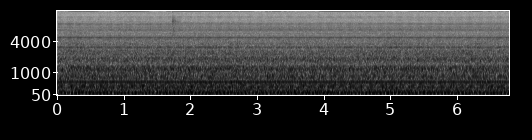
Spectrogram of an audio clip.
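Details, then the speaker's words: Panasonic microwave oven after repair, heating a cup of water for 30 seconds, drawing 14 A, 1.6 kW at 115 V: steady low hum, even buzz and fan whir, no arcing or crackle; heating normally. "it's working. I say I'm only heating it for 30 seconds, so this will just make the water a little bit warm."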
